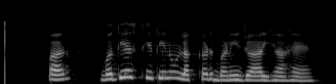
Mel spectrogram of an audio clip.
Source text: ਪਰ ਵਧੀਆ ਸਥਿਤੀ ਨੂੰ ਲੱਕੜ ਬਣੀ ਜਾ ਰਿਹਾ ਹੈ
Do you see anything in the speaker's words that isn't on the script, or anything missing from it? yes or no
no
